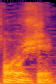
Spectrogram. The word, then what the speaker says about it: Porsche: Es alemán y se pronuncia Porsche.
